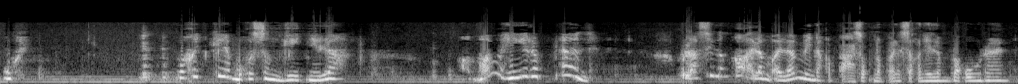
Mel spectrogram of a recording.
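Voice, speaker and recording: A woman's voice: a little high, big pitch swings, moderate pace, pauses often, dull audio, a little hiss or hum. A woman playing a worried, loyal employee in a Filipino radio drama, earnest and talking her actions aloud. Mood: uneasy.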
